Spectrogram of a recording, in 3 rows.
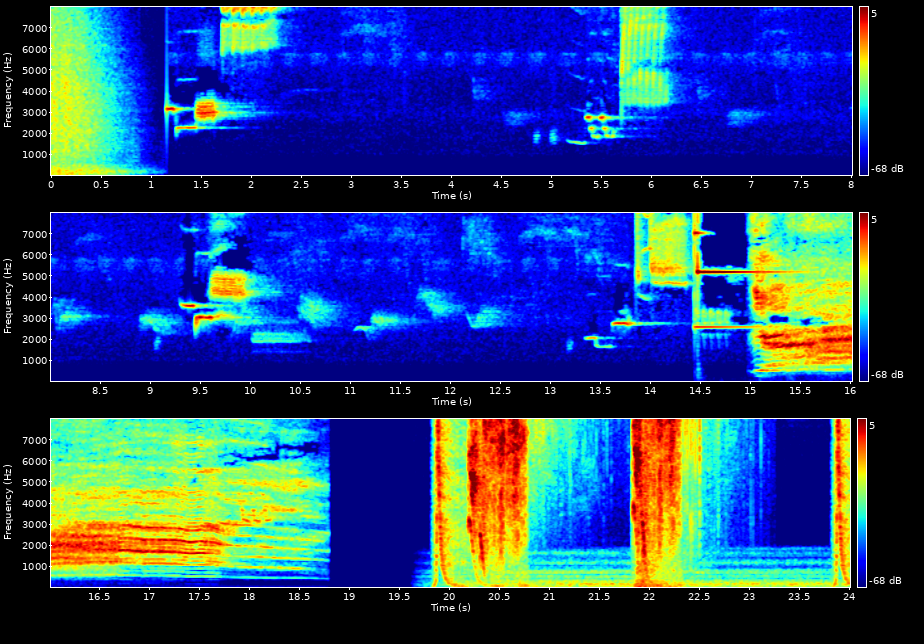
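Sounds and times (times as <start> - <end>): faint birdsong: 1.2 - 14.5.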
